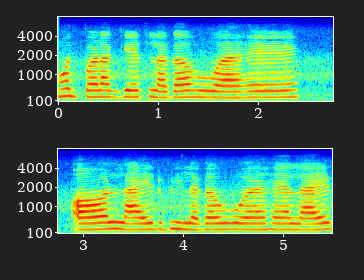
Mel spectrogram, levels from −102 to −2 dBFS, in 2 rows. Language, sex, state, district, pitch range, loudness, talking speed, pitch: Hindi, female, Chhattisgarh, Raipur, 210-225 Hz, -16 LUFS, 155 wpm, 215 Hz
